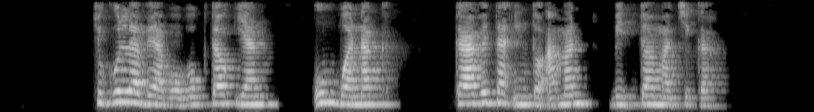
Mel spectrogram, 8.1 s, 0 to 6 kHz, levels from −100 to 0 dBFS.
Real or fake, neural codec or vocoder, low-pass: real; none; 5.4 kHz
